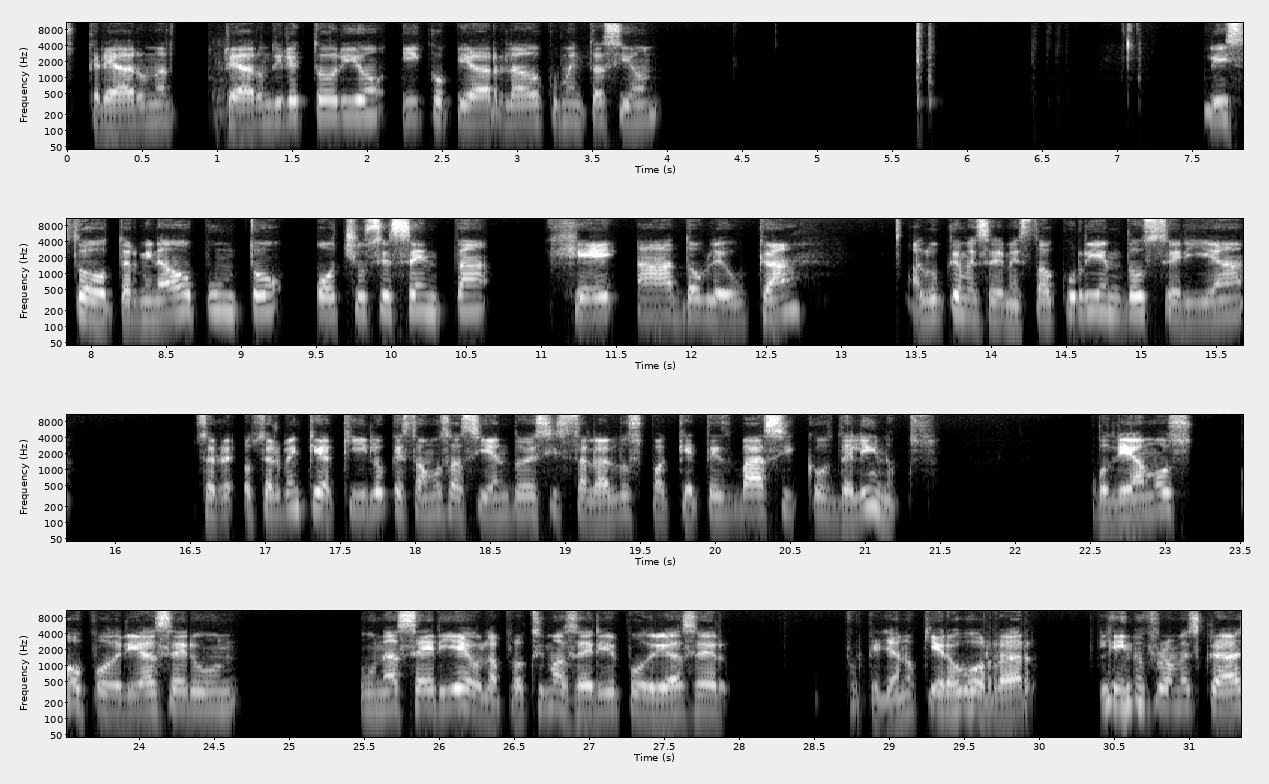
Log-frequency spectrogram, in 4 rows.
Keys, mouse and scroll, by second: 0.5-1.7 right drag, 3.4-4.6 right drag, 5.6 Return, 8.0-8.8 scroll down 2.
